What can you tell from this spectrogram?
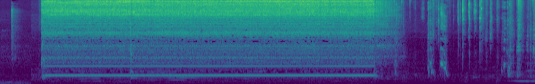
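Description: Metal lathe running while a drill bit in the tailstock chuck bores into an aluminium (Ergal) workpiece: a steady whine with a hiss, starting about a second in and dying away around three-quarters of the way through. A few light clicks and rattles follow near the end.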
